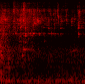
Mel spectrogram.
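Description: Water collected from a Fehom dehumidifier's tank pouring out in a steady splashing, trickling stream, fairly quiet and continuous.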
